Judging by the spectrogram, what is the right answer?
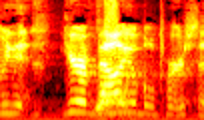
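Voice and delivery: plain

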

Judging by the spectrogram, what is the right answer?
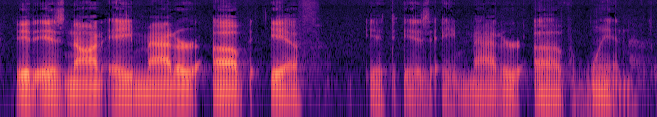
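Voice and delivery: super slow, careful, word by word. Speaker shows how they must say a phrase to get it right: super slow. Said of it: "unless I say it super slow".

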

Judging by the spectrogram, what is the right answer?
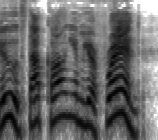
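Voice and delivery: exasperated, fed-up screaming yell. Retelling a reaction to the RFK thing: retelling own screaming.

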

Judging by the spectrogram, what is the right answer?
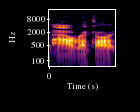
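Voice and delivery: put-on recording announcement voice. Asked by the others to say the bot's line: imitating the Craig recording bot. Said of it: "Can you say that for us?".

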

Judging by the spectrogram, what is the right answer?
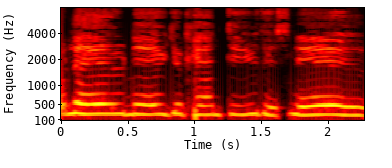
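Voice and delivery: high, mock protesting voice. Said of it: "liberals will go".

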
